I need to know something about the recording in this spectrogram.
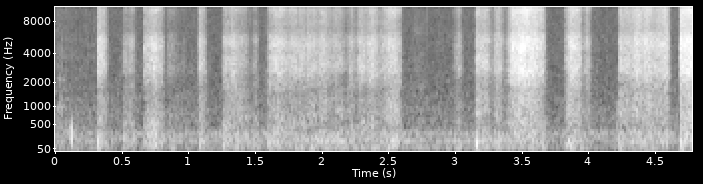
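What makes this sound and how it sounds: A wooden graphite pencil writes Korean letters on a flat, solid lined paper notebook page. Short, irregular bursts of bright, dry scratching mark each stroke, with quiet gaps between them.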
